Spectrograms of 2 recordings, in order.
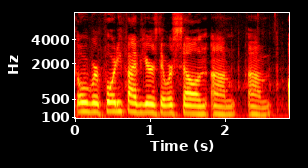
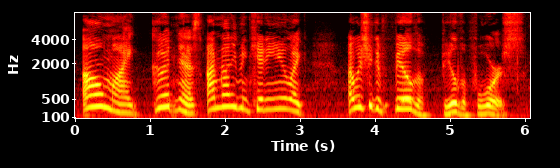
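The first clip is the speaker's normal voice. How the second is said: normal talking voice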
